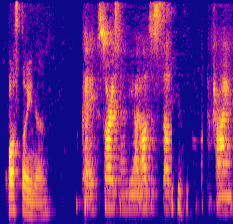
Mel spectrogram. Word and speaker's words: Postojna: How do you say it? Postojna.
